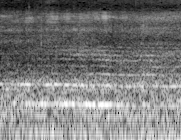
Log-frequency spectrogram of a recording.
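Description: Wind buffeting the microphone as a rainstorm arrives, a heavy steady low rumble, with a faint engine hum from passing traffic underneath that dips slightly near the end.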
